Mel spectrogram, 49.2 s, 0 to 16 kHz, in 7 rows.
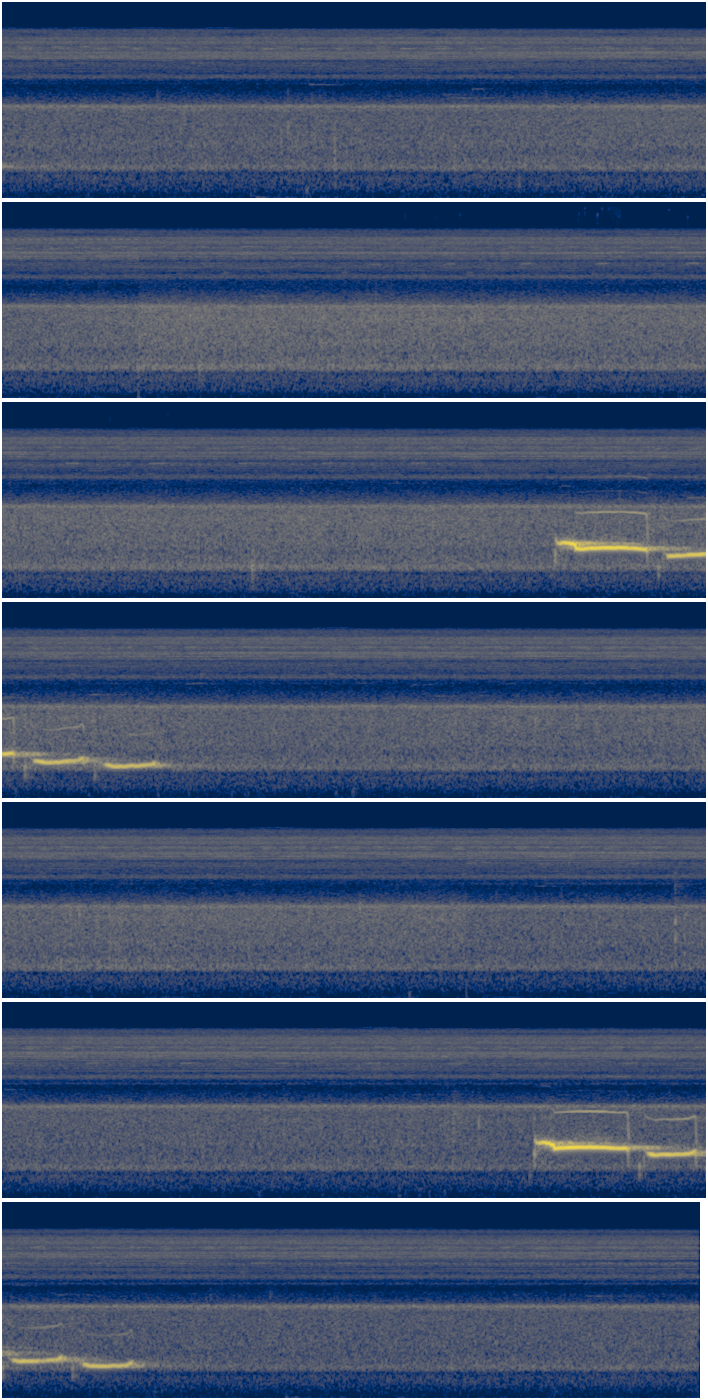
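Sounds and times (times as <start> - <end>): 
Common Potoo Nyctibius griseus calling: 19.7 - 22.8, 40.6 - 43.6.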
